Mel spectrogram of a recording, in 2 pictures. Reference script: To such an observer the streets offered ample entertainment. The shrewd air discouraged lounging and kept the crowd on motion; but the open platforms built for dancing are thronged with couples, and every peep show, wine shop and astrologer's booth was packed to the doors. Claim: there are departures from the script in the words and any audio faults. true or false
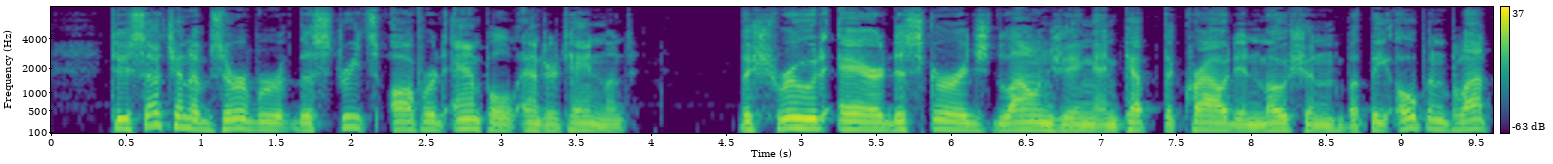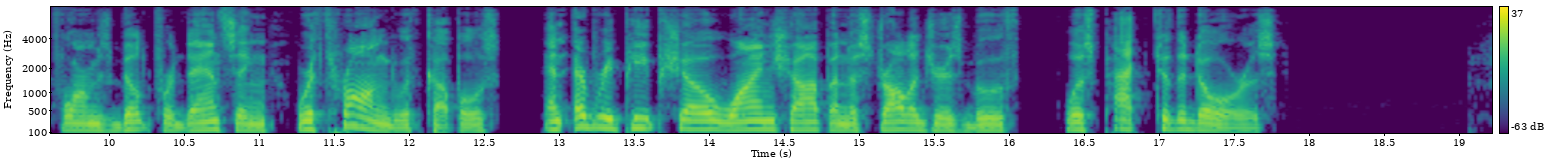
true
